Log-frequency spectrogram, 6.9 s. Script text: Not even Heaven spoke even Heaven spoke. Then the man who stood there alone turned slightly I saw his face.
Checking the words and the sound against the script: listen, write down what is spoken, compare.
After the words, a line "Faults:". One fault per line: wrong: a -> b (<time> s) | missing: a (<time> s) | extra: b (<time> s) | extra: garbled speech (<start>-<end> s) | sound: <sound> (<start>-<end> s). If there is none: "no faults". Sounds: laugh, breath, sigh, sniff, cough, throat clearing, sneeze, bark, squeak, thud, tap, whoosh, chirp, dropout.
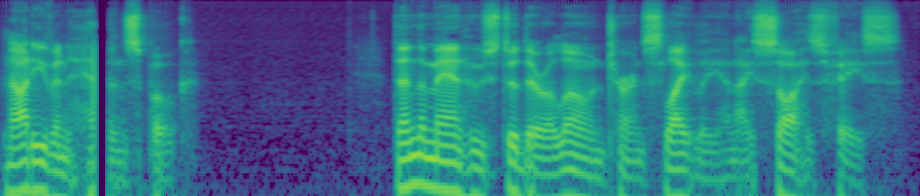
Not even Heaven spoke. Then the man who stood there alone turned slightly and I saw his face.
Faults:
sound: dropout (0.7-0.8 s)
missing: even Heaven spoke (1.5 s)
extra: and (5.4 s)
